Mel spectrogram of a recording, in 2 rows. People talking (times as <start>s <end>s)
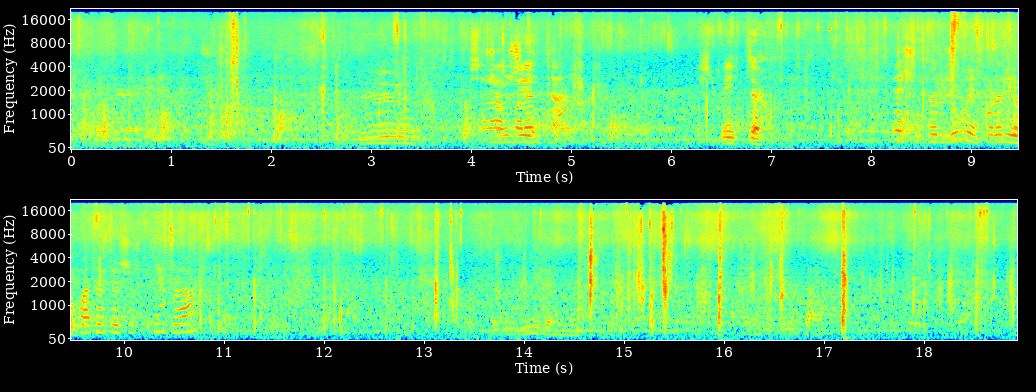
2.9s 5.1s, 8.2s 10.8s, 13.7s 14.7s, 16.1s 17.2s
